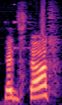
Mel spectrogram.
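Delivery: good stuff in a high, loud, rising voice. Real, not acted. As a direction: exclaim it with glee. Delight at animals on pasture.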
